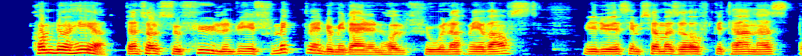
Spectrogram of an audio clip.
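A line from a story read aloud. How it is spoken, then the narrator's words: Roaring angrily. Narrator (German): brüllte Stern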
